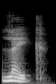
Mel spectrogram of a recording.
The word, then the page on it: lake: British English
